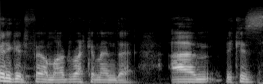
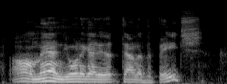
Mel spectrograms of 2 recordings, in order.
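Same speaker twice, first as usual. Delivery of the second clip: put-on Australian accent. Showing how Australians sound, in an Australian accent. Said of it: "I'm doing Australian".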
